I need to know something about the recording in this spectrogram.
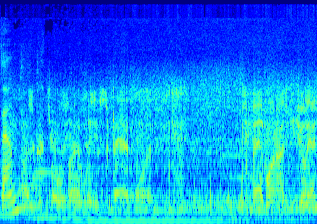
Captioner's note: radio chatter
